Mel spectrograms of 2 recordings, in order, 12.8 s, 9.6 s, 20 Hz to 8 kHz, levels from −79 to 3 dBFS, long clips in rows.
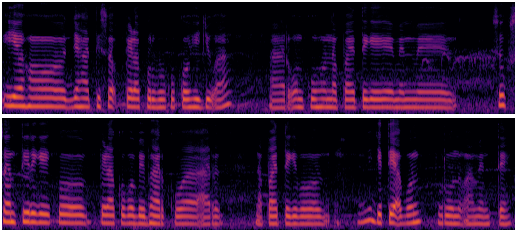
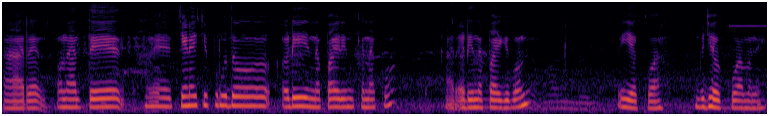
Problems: none marked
